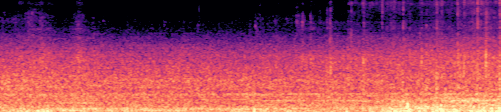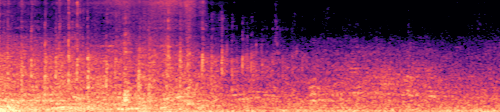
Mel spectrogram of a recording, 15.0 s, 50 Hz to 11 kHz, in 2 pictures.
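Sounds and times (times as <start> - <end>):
train rumbling: 0.0 - 13.6
wheels clattering over rails: 4.4 - 12.9.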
